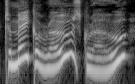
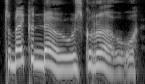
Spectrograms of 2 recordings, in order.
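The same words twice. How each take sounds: First: Put-on slow old man mishearing "rose" with a rising tune; delighted. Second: Slow, low goblin. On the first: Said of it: "said Saucepan in delight". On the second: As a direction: speak slowly like a wise goblin. Goblin answers Saucepan. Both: A narrator's reading.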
